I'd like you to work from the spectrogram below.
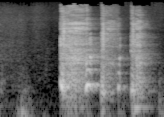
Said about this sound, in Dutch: weer aan het hoesten. Dit is al de derde keer in een half, iets meer dan een half jaar tijd dat ik ehm, gewoon dag en nacht aan het hoesten ben.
